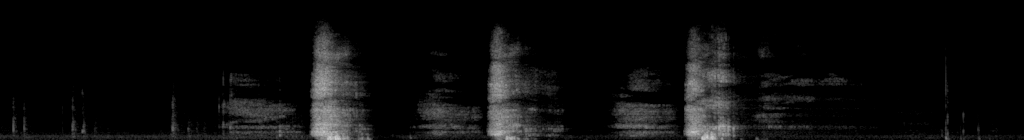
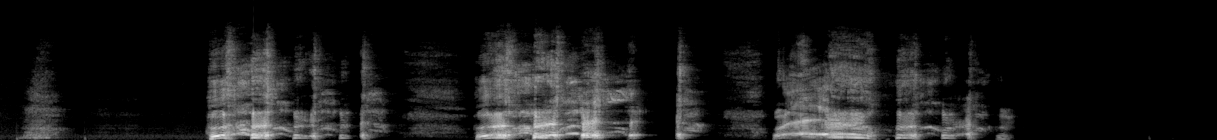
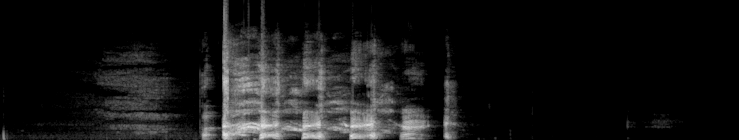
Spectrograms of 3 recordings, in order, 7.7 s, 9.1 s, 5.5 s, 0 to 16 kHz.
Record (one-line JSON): {"exhalation_length": "7.7 s", "exhalation_amplitude": 20397, "exhalation_signal_mean_std_ratio": 0.26, "three_cough_length": "9.1 s", "three_cough_amplitude": 29759, "three_cough_signal_mean_std_ratio": 0.41, "cough_length": "5.5 s", "cough_amplitude": 32768, "cough_signal_mean_std_ratio": 0.36, "survey_phase": "alpha (2021-03-01 to 2021-08-12)", "age": "45-64", "gender": "Male", "wearing_mask": "No", "symptom_none": true, "smoker_status": "Never smoked", "respiratory_condition_asthma": false, "respiratory_condition_other": false, "recruitment_source": "REACT", "submission_delay": "2 days", "covid_test_result": "Negative", "covid_test_method": "RT-qPCR"}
